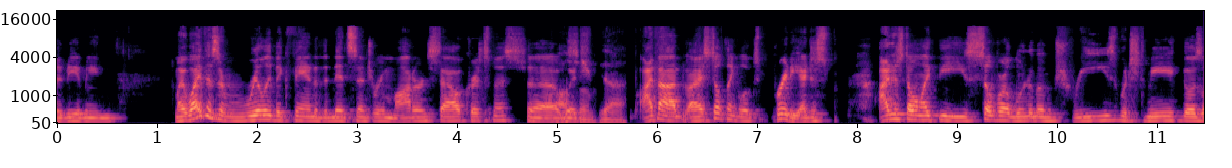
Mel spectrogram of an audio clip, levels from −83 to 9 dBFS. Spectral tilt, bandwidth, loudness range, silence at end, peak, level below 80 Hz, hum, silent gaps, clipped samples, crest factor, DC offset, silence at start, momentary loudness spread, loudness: -5 dB/octave; 12.5 kHz; 2 LU; 0 s; -2 dBFS; -52 dBFS; none; none; under 0.1%; 18 dB; under 0.1%; 0 s; 11 LU; -20 LUFS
